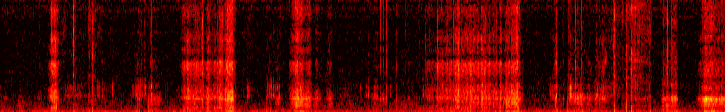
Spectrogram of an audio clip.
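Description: A blue ballpoint pen tip scratches across a thin white practice sheet with a red grid, lying flat on a desk, while writing characters. Quiet, dry, bright scratching strokes come in short bursts, broken by brief taps and pauses as each character is formed.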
